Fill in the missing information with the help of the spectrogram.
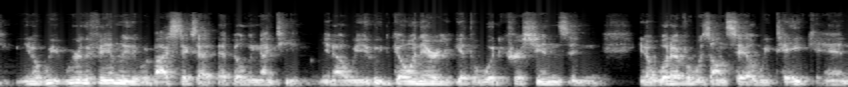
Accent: Marion, Massachusetts, United States; So I grew up in Marion, Massachusetts, about an hour south of Boston. And it's a hockey area.

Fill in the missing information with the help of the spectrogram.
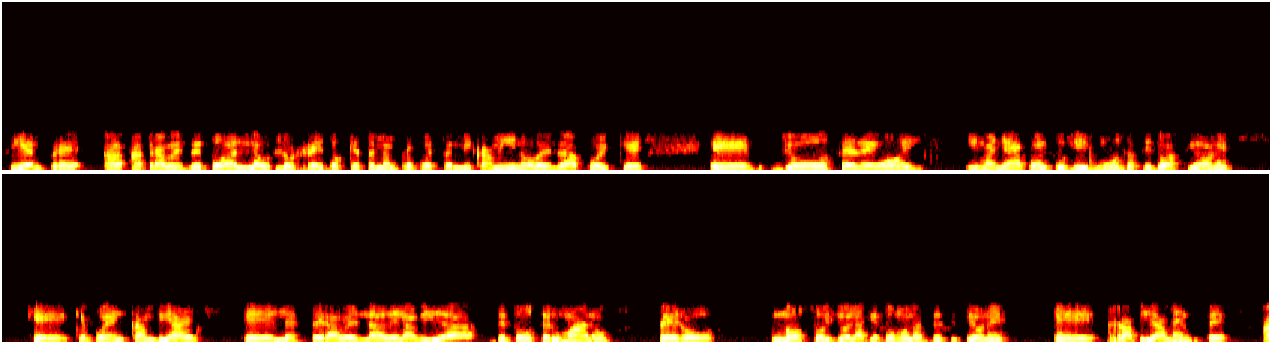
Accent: Gurabo, Puerto Rico; Mi pueblo de Gurabo me dio el respaldo

